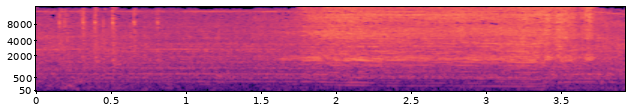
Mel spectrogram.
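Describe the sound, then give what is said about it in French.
An angle grinder cutting a metal key box off a public stair railing in the Panier district of Marseille gives a harsh, continuous whine and hiss that grows louder and brighter midway and holds steady. “Dans le quartier du Panier à Marseille, trois hommes de la régie municipale sont en train de scier une boîte à clés à l'aide d'une disqueuse. Elle était accrochée sur une rambarde d'escalier en mobilier urbain public.”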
